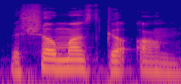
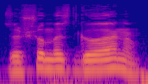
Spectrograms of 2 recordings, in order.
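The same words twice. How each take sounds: First: The English phrase in a put-on English accent; hammed-up English accent, a quacky duck voice; mock perfect English accent. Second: Said in the usual way. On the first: Shown as a demonstration. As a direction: show off a self-mocking English accent, comes out duck-like. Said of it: "avec, euh, mon accent anglais, euh, parfait". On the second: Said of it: "avec, euh, mon accent anglais".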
